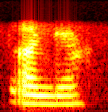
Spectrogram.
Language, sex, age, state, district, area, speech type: Odia, female, 18-30, Odisha, Rayagada, rural, conversation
